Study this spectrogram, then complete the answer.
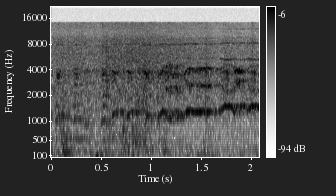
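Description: A dog's paws patter across a wooden floor.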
